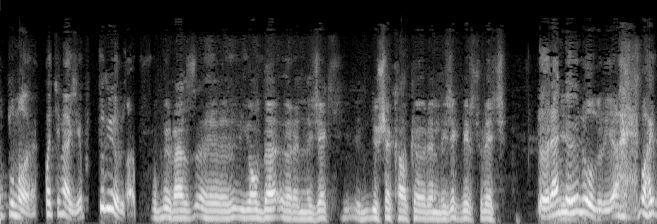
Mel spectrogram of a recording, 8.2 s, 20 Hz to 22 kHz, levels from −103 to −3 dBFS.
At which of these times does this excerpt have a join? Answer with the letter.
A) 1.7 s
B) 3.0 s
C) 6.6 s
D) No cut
A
